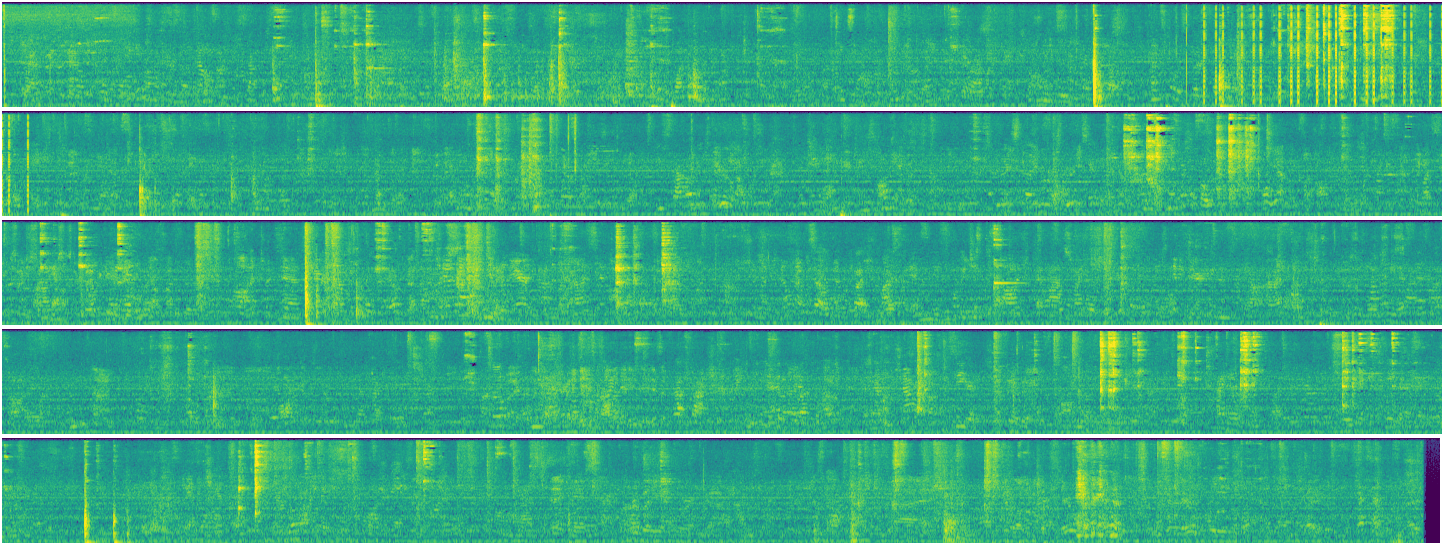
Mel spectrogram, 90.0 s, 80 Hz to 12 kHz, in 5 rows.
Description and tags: a recording i did inside a restaurant in the hamilton area. used my trusty zoom h4, brought into live cut off some low end. 16, 441.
